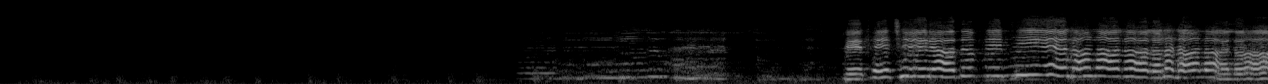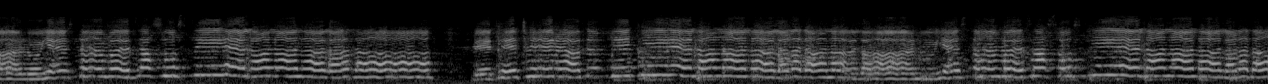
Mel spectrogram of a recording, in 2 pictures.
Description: folclor, vocals; TVR TM

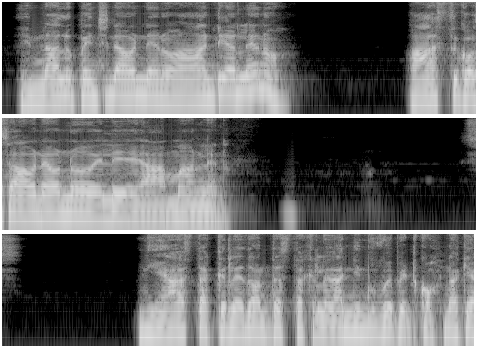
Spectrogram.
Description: sad vocals

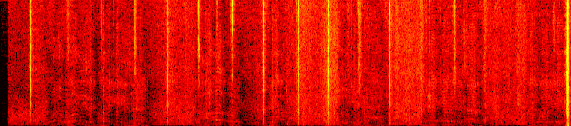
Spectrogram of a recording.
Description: happy no vocals

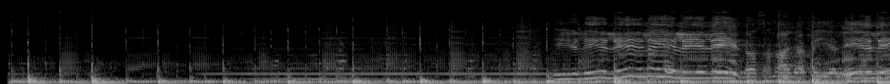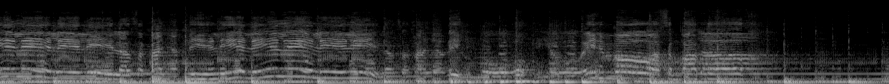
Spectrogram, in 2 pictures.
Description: Traditional Celtic Song; lal, lal, ars’ a’chailleach

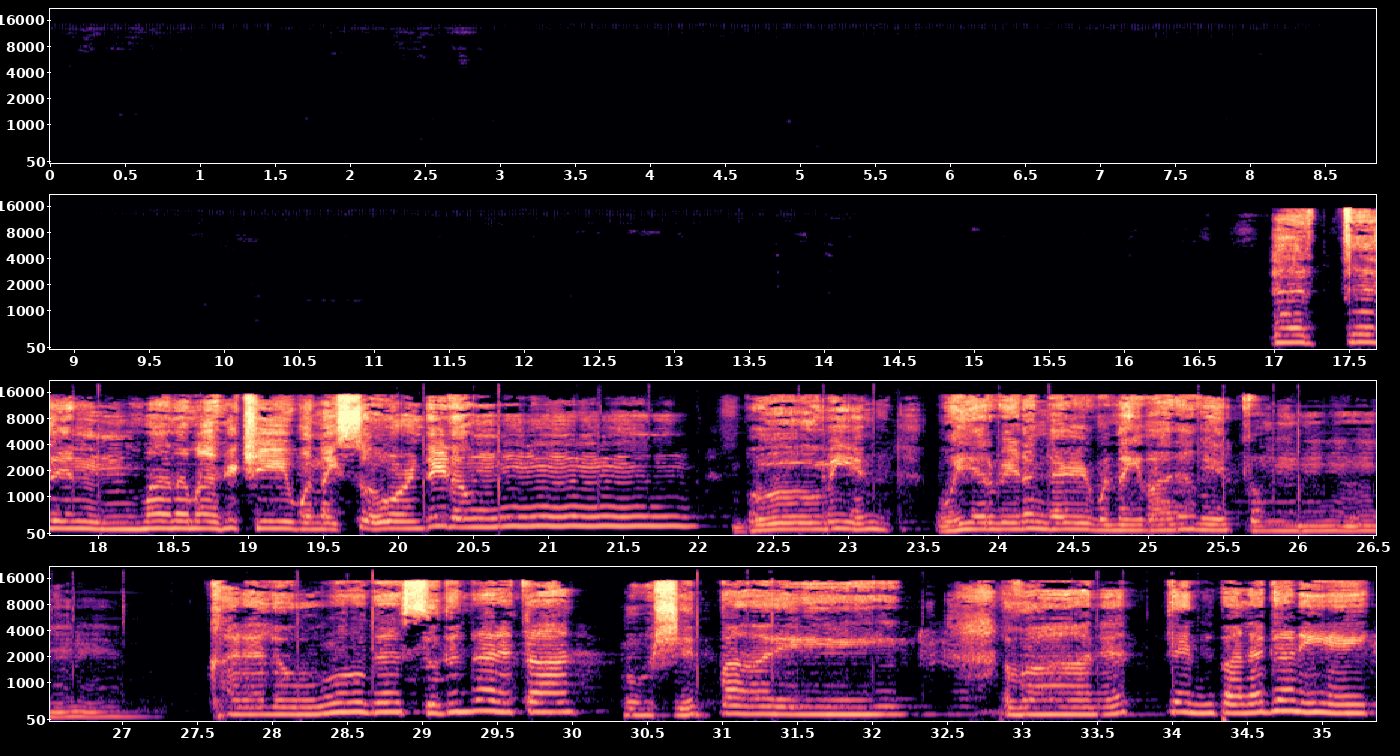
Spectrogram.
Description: vocals

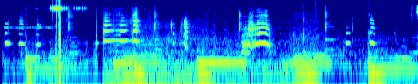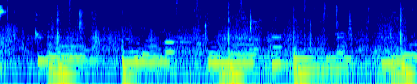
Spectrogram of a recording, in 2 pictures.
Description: no vocals

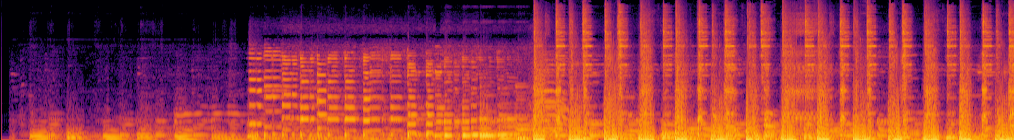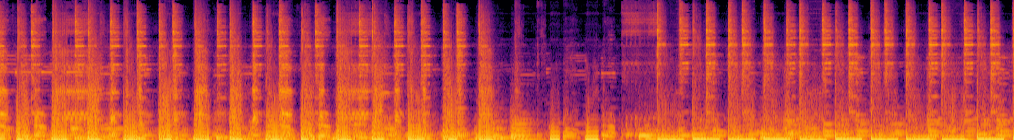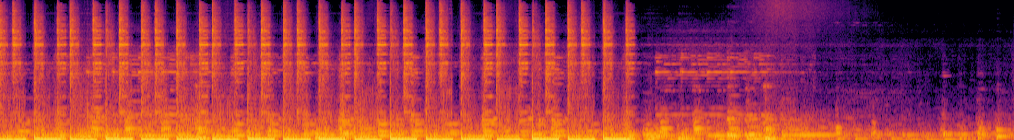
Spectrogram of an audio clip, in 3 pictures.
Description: funk no vocals

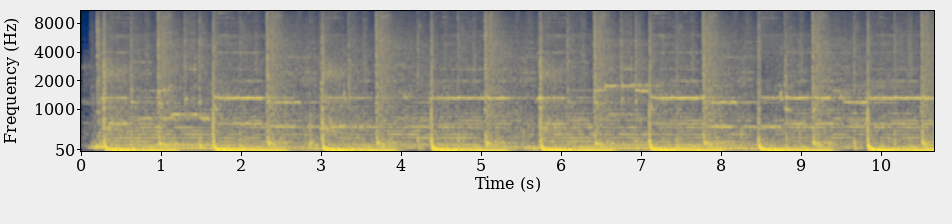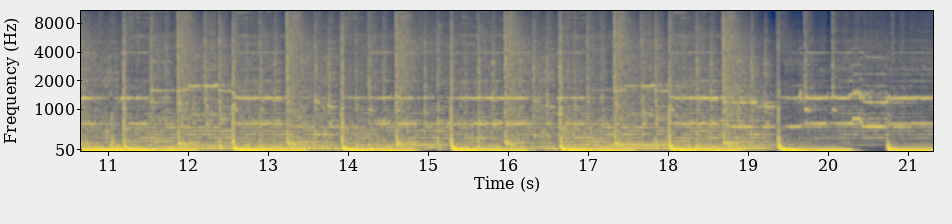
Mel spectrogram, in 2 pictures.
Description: minus no vocals

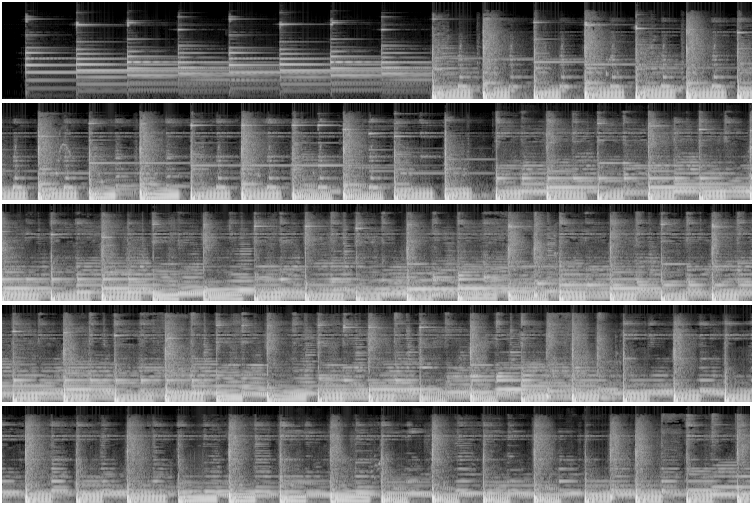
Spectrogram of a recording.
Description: no vocals

